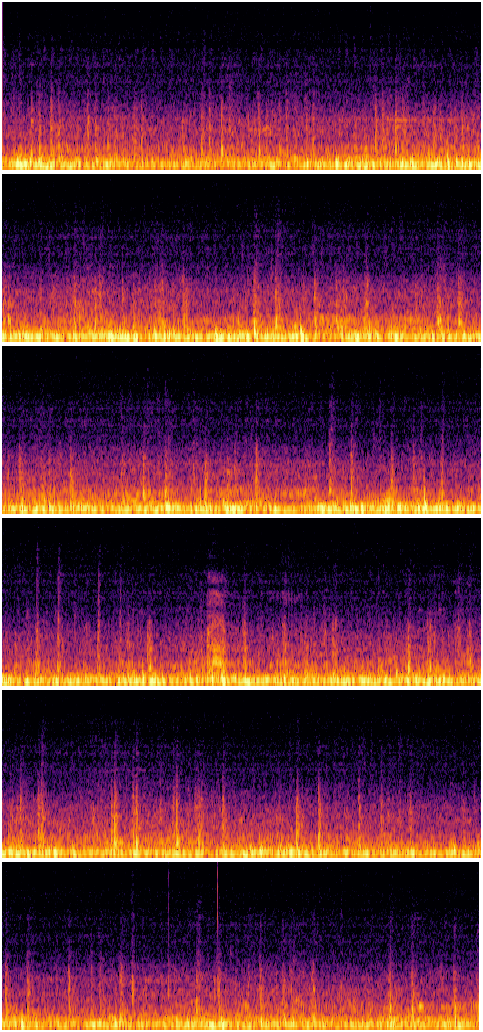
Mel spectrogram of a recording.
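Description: Narrow-gauge Talyllyn Railway train carriage running along the track, heard from the carriage window: a steady low rumble with a constant clatter of wheels over the rails.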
